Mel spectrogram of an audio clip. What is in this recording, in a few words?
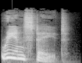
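"reinstate", British English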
